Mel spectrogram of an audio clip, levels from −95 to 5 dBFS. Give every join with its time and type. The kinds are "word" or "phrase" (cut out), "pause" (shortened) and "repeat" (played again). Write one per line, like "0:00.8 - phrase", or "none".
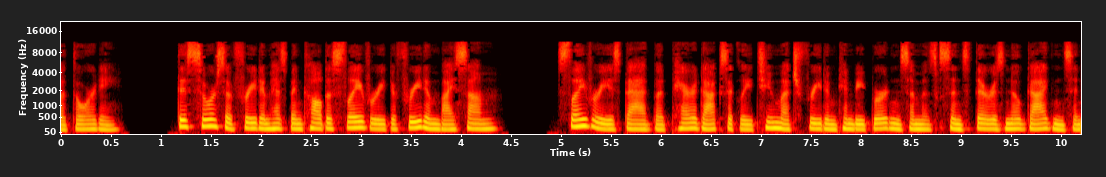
0:08.8 - word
